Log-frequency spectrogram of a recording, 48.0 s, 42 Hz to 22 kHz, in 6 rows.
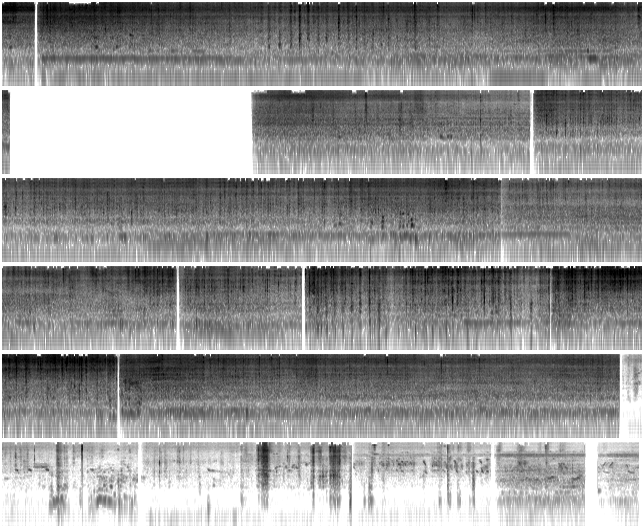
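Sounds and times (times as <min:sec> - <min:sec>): engine running steadily: 0:00.0 - 0:08.1, 0:11.8 - 0:39.8.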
